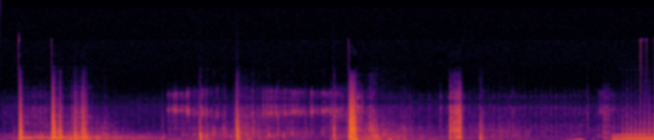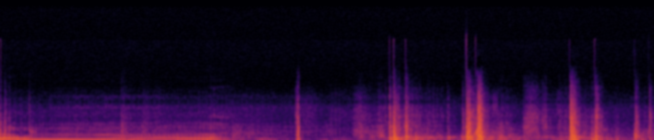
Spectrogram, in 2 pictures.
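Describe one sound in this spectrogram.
A skateboard clacks sharply on concrete.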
